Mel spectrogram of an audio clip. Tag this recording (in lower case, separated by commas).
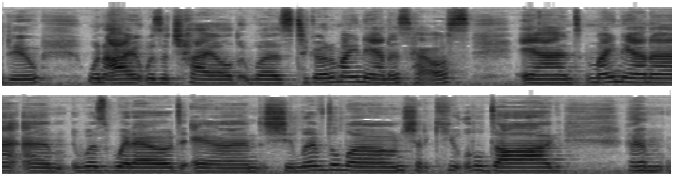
speech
